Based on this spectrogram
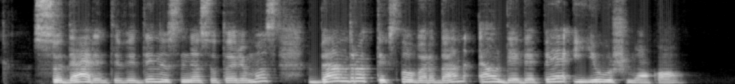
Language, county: Lithuanian, Utena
